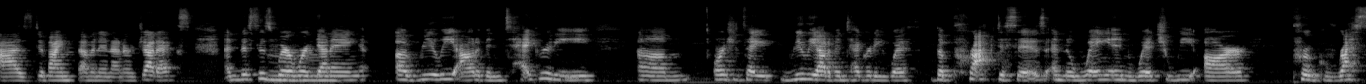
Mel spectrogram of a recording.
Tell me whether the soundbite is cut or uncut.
uncut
